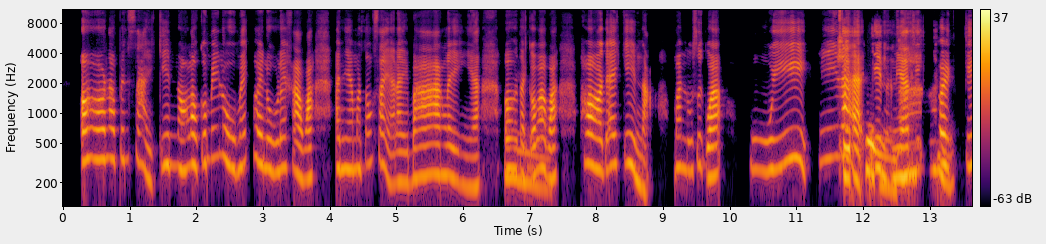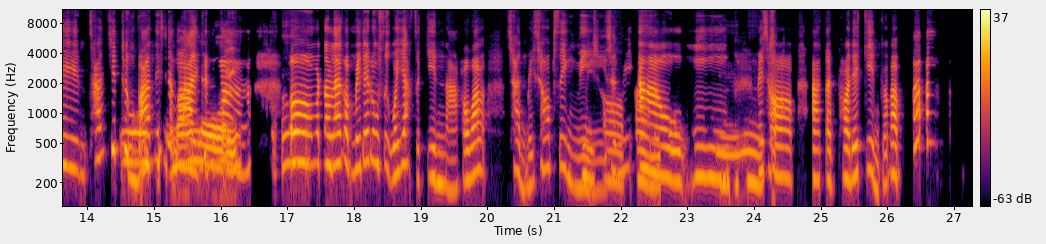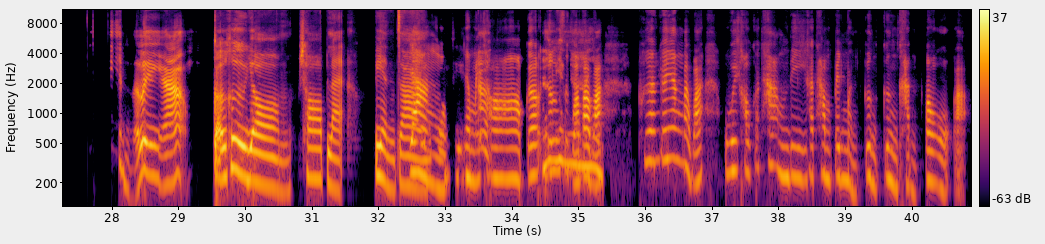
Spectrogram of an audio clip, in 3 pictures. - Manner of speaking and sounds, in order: stressed: "อา ๆ"
- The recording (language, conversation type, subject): Thai, podcast, มีรสชาติอะไรที่ทำให้คุณคิดถึงบ้านขึ้นมาทันทีไหม?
